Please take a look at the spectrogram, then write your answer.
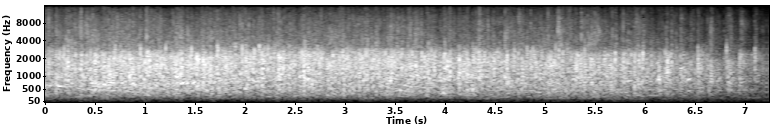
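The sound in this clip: Audience applause greeting a speaker who has just been introduced: a dense, steady patter of many hands clapping together, holding loud and even for several seconds before thinning and tapering off near the end.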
